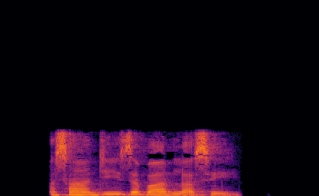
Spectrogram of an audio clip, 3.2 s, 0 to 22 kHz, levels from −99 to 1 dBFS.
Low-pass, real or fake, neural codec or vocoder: 7.2 kHz; real; none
